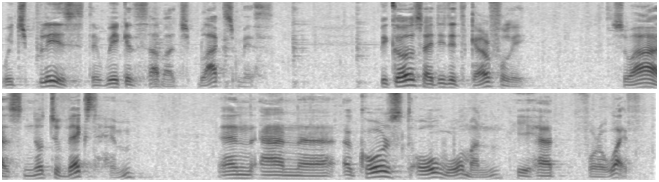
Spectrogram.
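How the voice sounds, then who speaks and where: A man's voice: fairly low pitch, expressive, slow pace, a little mellow, exaggerated voice. A man playing a weary, plaintive shipwrecked Spanish sea captain in an audio play, speaking in formal, archaic phrases. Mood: rueful recounting. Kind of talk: audio play acting, first-person account.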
